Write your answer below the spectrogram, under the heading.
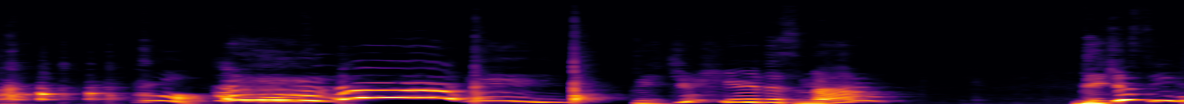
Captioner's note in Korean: ㅋㅋㅋㅋㅋㅋㅋㅋㅋㅋ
